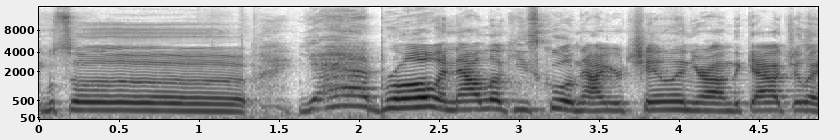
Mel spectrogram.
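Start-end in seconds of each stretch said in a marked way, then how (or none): 0.0-2.5 put-on loud, very slow, drawn-out frat boy drawl. Answering what the dog would sound like: frat boy voice. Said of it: "As soon as you fed him a treat".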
